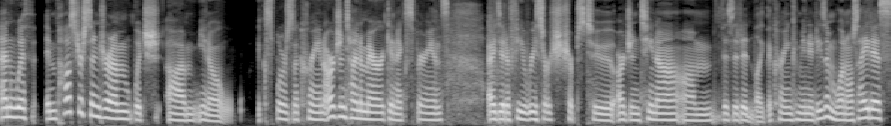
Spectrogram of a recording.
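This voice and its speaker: In a New York accent, a woman with a fairly low pitch talks at a moderate pace with ordinary pitch variation. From New York City, Queens. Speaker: novelist. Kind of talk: interview conversation. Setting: studio.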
